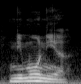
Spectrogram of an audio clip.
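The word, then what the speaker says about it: pneumonia: यहाँ पर पी जो है आपका साइलेंट है, NEUMONIA, निमोनिया, निमोनिया जो है वो बताते हैं हम आपको।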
